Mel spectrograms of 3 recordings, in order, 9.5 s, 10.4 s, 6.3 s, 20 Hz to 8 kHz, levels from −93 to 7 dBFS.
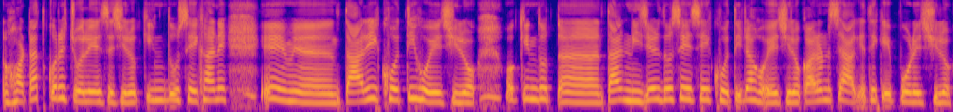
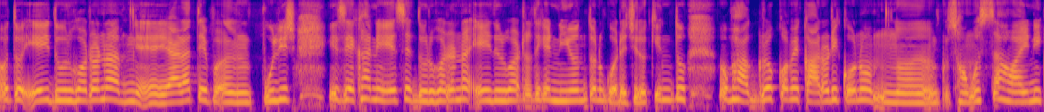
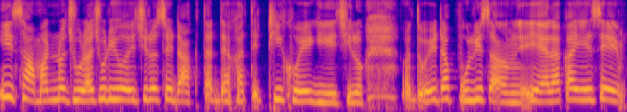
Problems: none marked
